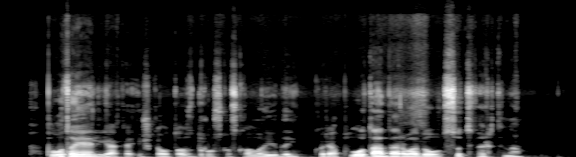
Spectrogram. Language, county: Lithuanian, Vilnius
